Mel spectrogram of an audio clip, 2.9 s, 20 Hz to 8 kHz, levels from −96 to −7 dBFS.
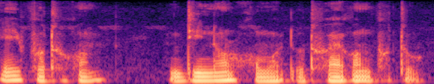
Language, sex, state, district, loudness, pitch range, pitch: Assamese, male, Assam, Sonitpur, -19 LUFS, 100-115 Hz, 105 Hz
